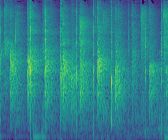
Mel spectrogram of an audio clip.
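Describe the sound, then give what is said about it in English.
A crowd in a small room claps in a loose, scattered burst when asked to clap if they are a bottom, many overlapping hand claps with a few sharper ones standing out, moderately loud and steady for a couple of seconds, with no one talking. “Clap if you're a bottom.”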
